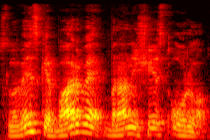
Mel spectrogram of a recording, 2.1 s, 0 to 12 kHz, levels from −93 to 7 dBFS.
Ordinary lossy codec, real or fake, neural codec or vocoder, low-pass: none; fake; vocoder, 48 kHz, 128 mel bands, Vocos; 10.8 kHz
